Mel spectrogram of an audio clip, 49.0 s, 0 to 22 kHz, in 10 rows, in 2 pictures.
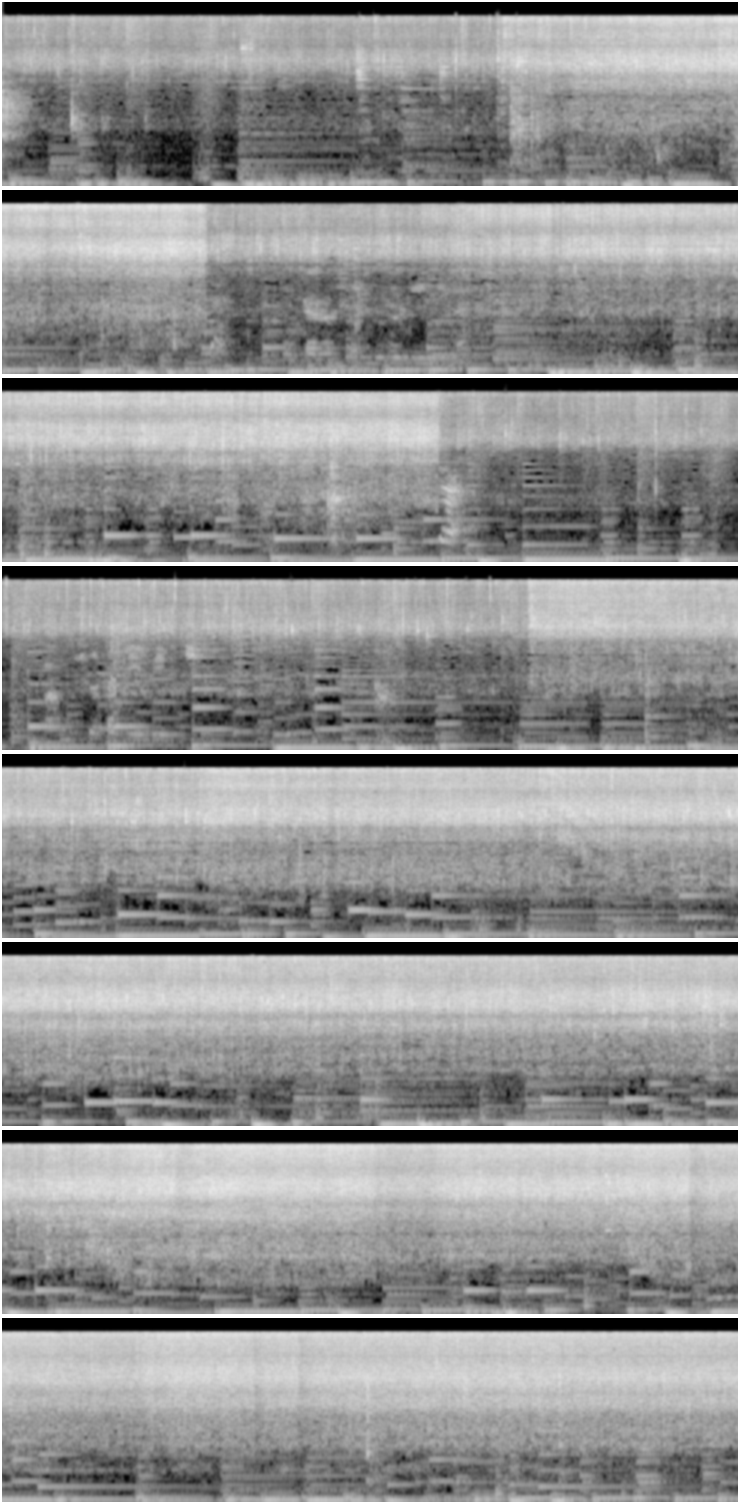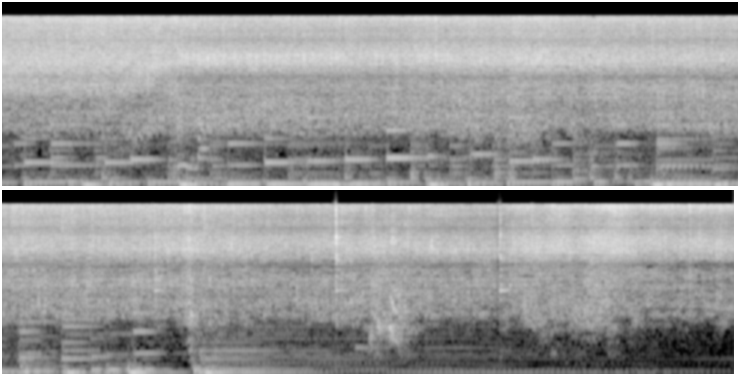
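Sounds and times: background music with bass beat: 0.0s - 46.1s
meat sizzling in hot oil: 0.0s - 49.0s.

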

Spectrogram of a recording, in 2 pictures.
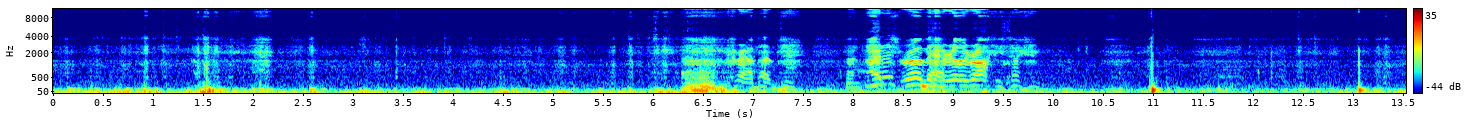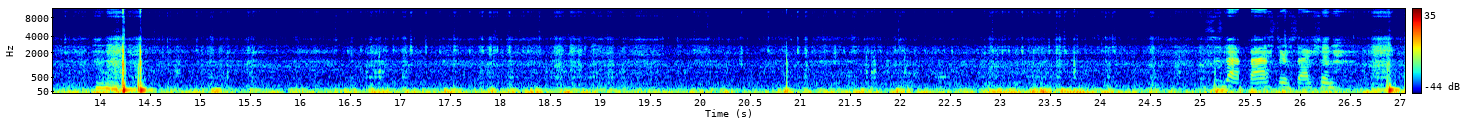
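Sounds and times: wind rumbling on microphone: 9.9s - 27.0s
bike knocking and rattling: 12.0s - 27.0s.

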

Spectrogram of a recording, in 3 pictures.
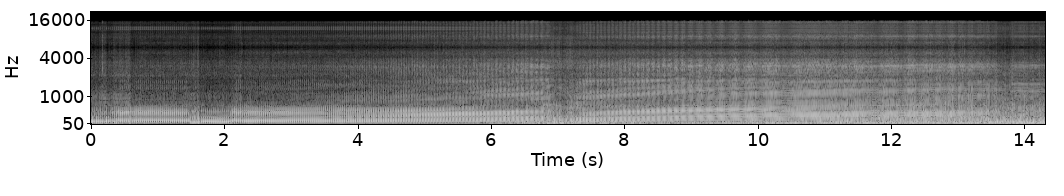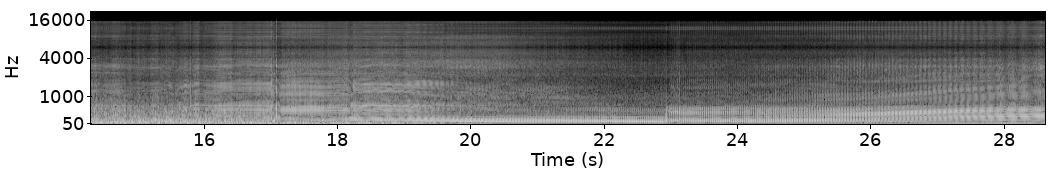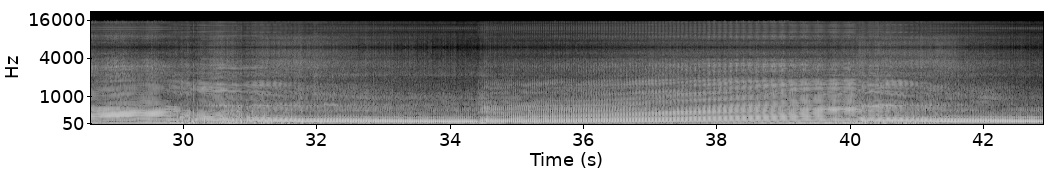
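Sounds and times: motorcycle engine revving: 0.0s - 42.9s
wind rushing: 5.8s - 20.4s, 28.3s - 32.8s.

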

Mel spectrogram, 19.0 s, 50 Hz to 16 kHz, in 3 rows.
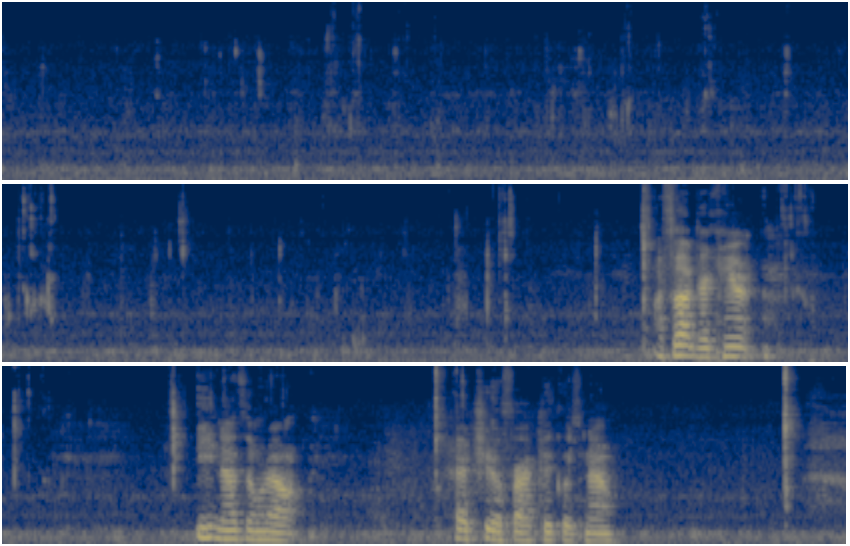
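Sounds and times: faint steady hum: 0.0s - 19.0s
chewing mouth clicks and smacks: 0.9s - 11.2s.

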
